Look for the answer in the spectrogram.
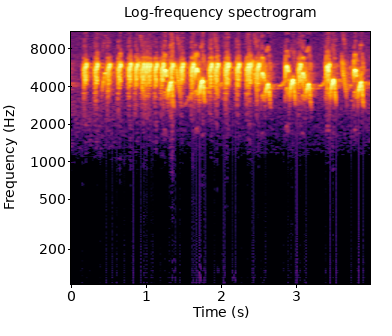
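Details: Sunbird fighting call used to lure birds, evenly spaced high chips speeding into a twittering run, then sharp, separated down-slurred notes.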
